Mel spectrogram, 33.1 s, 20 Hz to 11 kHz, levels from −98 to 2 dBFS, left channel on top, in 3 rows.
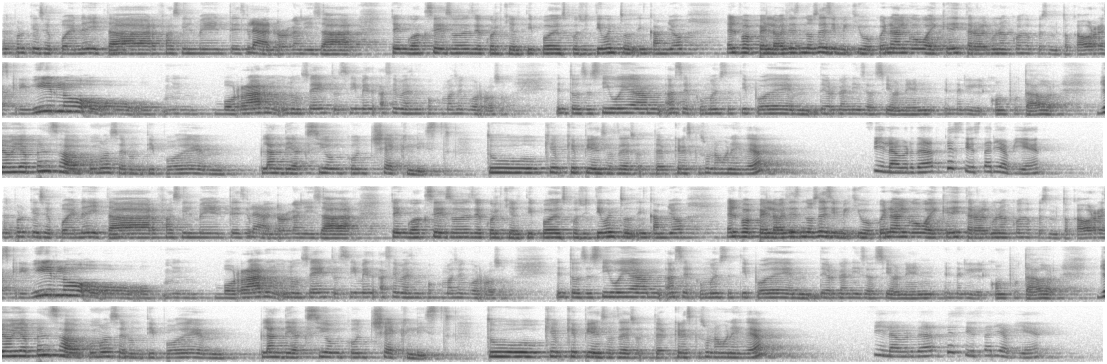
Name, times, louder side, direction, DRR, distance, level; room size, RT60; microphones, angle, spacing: voice 1, 0.0-24.3 24.6-26.4 26.9-29.7, right 1 dB, 10° right, 5 dB, 0.8 m, -30 dB
voice 2, 2.4-2.8 30.8-32.5, left 5 dB, 70° left, 15 dB, 0.5 m, -33 dB
18.5 x 6.8 x 4.6 m, 1.1 s
head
